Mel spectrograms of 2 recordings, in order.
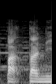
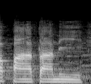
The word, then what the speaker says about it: ปัตตานี: ที่ ถูก ต้อง จึง ต้อง ออก เสียง ว่า ปัตตานี ไม่ ใช่ ปลา ตานี แล้ว การ ถอด เสียง และ สะกด คำ ๆ นี้ เป็น ปัตตานี ใน อักษร ไทย เนี่ย ก็ ได้ รับ การ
